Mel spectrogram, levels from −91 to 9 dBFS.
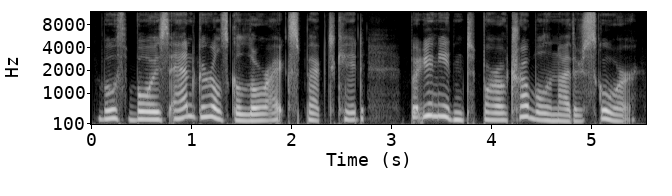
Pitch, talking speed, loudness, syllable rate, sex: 235 Hz, 175 wpm, -17 LUFS, 4.7 syllables/s, female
